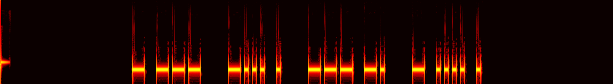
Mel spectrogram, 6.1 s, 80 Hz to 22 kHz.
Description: Morse code, heard as a keyed tone, about 30 wpm, 700 Hz. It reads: TO BE ON THE
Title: Sets of 4 Words 30wpm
